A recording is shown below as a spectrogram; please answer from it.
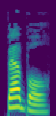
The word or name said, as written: bebel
